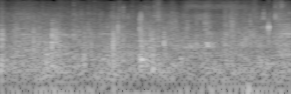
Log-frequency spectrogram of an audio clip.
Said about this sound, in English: Why do I hear so many pages turning? You guys should already be there. It's called a bookmark.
